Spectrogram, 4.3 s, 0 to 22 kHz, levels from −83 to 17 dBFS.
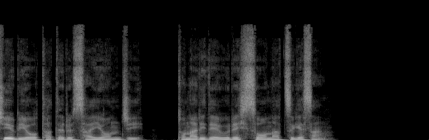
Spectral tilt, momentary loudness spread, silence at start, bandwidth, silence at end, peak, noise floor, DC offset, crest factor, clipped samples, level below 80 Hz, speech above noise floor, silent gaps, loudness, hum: -5 dB/octave; 8 LU; 0 s; 18 kHz; 1.05 s; -6 dBFS; under -90 dBFS; under 0.1%; 16 dB; under 0.1%; -42 dBFS; over 69 dB; none; -22 LUFS; none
